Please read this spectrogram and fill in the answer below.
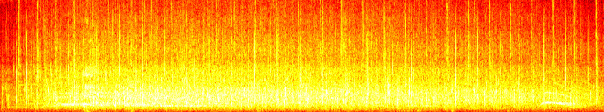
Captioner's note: audience applauding and cheering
